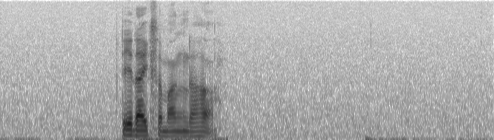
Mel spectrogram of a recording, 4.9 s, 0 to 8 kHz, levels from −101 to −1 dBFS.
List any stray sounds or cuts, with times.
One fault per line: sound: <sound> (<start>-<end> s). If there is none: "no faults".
no faults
